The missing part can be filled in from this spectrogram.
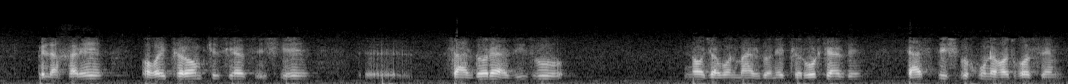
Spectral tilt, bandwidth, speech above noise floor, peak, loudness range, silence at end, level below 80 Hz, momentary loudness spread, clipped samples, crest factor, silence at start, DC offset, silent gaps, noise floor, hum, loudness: -6 dB/octave; 6.4 kHz; 29 dB; 0 dBFS; 2 LU; 0.1 s; -48 dBFS; 16 LU; under 0.1%; 18 dB; 0.4 s; under 0.1%; none; -46 dBFS; none; -18 LUFS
